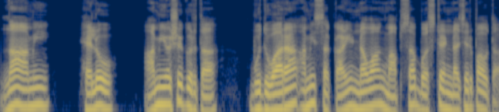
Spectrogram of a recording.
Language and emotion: Goan Konkani, neutral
